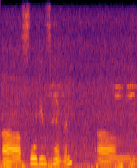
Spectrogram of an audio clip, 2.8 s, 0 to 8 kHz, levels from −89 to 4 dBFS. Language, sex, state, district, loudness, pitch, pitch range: Bengali, female, West Bengal, Dakshin Dinajpur, -16 LUFS, 215 Hz, 190-255 Hz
